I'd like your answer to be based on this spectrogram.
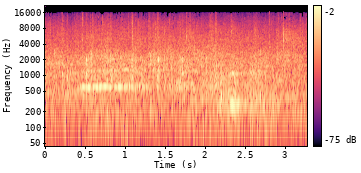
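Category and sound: crowd, orchestra applauding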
